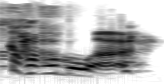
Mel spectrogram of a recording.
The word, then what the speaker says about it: Kamala: It's Kamala, and it means lotus in Hindi.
